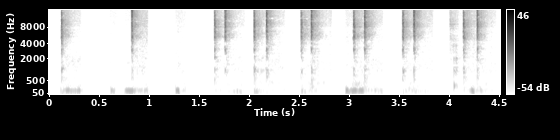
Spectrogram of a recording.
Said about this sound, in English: Just keep clicking. Keep clicking. That's very loud and going into the podcast.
